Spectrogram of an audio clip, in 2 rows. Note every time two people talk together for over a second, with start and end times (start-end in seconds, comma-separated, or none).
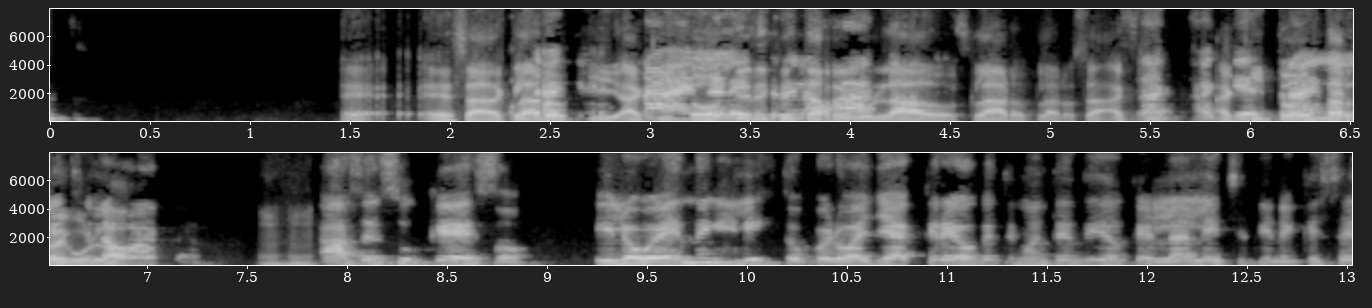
2.2-4.6, 5.3-7.1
